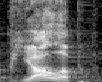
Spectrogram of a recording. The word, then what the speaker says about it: Puyallup: 512 east for Puyallup was requested by Stealthy Noctowl.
